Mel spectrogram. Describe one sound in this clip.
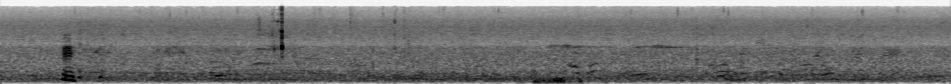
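A ferret licks and laps softly at close range.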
